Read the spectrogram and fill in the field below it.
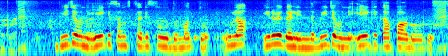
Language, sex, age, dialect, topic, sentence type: Kannada, female, 18-24, Coastal/Dakshin, agriculture, question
